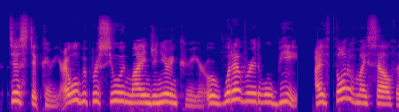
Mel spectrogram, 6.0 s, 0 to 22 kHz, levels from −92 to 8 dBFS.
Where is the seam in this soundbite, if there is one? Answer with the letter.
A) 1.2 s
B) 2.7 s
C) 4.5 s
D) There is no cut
C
